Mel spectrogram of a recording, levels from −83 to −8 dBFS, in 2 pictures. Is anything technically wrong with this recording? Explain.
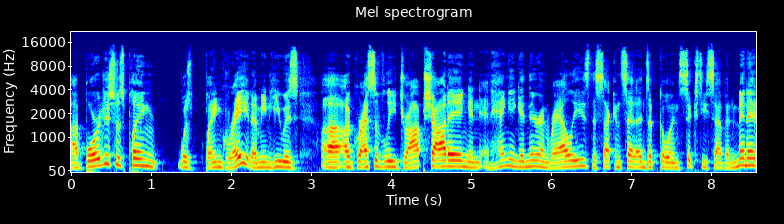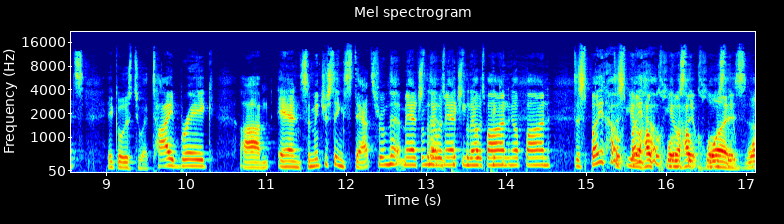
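Yes. A doubled audio track starts at 12.95 s, just after "interesting stats from that", and runs to the end. A full-band copy of the speech trails about half a second behind at equal loudness. It is likely from a slower second capture path, and cuts in abruptly, without decay or room colour.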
